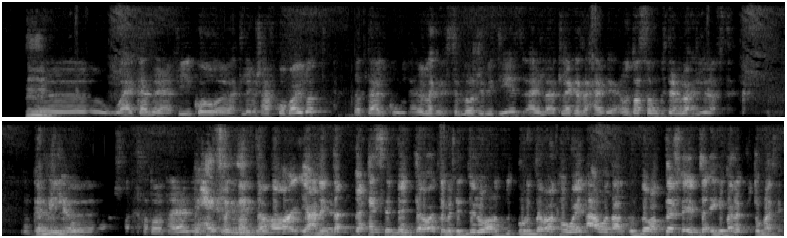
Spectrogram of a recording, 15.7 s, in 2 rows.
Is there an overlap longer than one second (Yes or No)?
Yes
